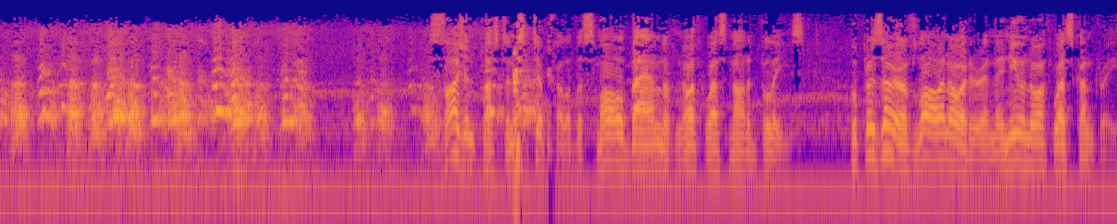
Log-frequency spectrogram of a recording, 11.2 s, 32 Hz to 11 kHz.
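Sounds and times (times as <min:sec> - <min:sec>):
pack of sled dogs barking and yelping: 0:00.0 - 0:05.7
speech: 0:04.4 - 0:11.1.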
